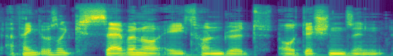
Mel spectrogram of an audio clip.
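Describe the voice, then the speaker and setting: A man guest in a casual chat, explaining in a halting way and often repeating words as he goes. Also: lowish voice, bright, forceful tone. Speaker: interview guest, audio fiction creator.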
